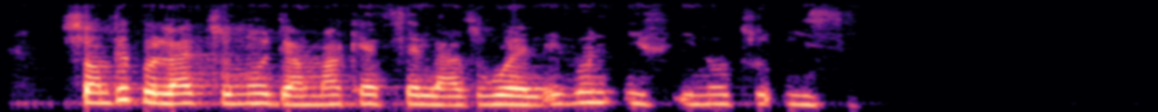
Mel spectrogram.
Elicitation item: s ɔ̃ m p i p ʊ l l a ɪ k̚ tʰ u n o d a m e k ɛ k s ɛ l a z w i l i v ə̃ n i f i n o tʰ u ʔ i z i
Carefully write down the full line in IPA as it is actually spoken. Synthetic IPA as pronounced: s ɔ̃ m p i p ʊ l l a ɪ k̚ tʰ u n o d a m a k ɛ t s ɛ l a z w ɛ l i v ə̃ n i f i n o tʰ u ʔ i z i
